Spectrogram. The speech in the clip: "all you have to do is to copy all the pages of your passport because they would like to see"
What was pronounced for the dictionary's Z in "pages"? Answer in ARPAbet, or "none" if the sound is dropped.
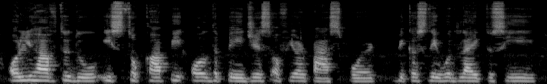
S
